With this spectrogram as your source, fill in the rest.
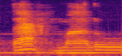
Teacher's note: panjangnya itu ya 2 juga boleh sebetulnya, tapi lebih baik baca 4 harakat sampai 6 harakat, ya, atau 2 alif sampai 3 alif gitu, ya, baiknya gitu. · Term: mad arid lis sukun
